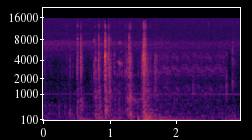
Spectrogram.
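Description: A car engine cranks and tries to start in the zombie survival game Project Zomboid, a few rough mechanical bursts building to a louder catch around the middle, then settling, with no voices.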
